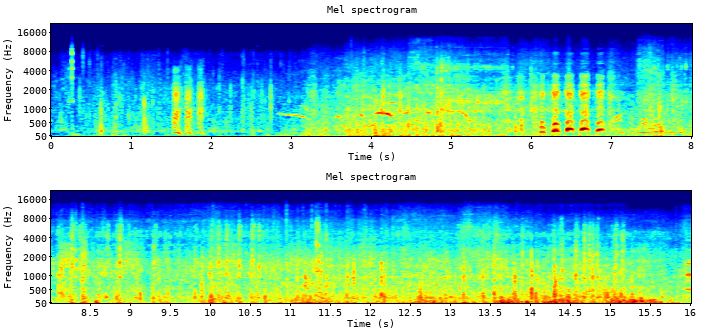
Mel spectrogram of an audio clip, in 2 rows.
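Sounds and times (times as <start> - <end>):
bike rattling over stones: 0.0 - 16.0
wind rumbling on microphone: 7.3 - 16.0.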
